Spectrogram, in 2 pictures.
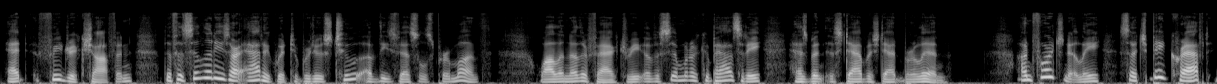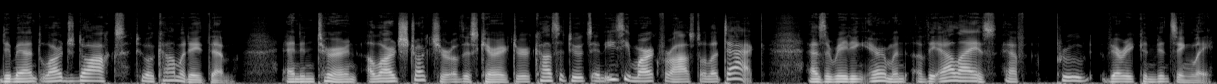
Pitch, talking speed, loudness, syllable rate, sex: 145 Hz, 155 wpm, -20 LUFS, 5.9 syllables/s, male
